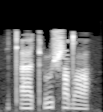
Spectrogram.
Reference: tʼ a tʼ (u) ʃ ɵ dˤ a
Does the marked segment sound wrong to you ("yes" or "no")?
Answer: no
